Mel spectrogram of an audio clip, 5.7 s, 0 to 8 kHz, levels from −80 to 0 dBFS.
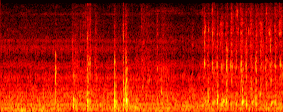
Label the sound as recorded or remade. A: recorded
